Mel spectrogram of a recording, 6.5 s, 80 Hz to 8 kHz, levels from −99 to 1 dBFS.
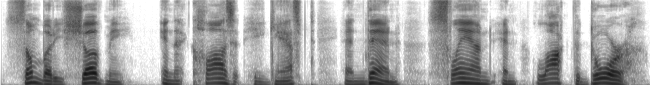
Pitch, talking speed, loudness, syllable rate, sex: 125 Hz, 100 wpm, -18 LUFS, 4.4 syllables/s, male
